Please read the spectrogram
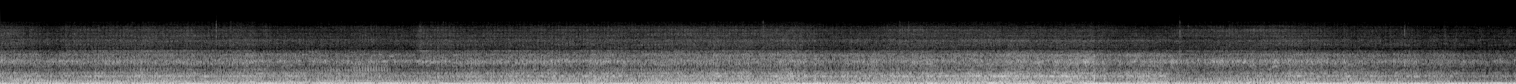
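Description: Four-stroke dirt bike engine running steadily as the bike is ridden, with a constant rush of noise over it.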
